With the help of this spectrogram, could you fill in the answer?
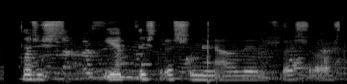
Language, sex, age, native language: Icelandic, male, 12, Icelandic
